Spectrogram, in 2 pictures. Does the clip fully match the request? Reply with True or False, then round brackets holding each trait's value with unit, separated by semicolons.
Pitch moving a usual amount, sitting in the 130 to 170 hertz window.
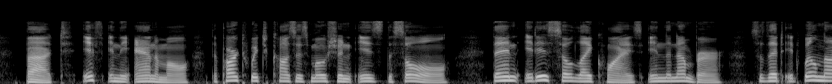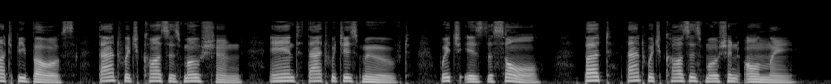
False (6.2 semitones; 140 Hz)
